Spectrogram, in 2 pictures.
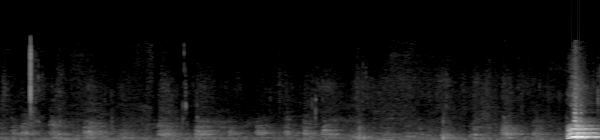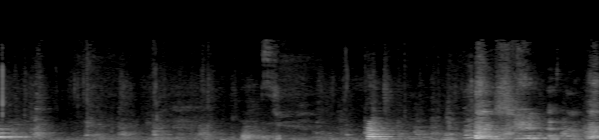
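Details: German Shorthaired Pointer named Bella, at play indoors: quiet scuffling and soft yips, then one loud, sharp bark midway, followed by two more rough barking bursts near the end.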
